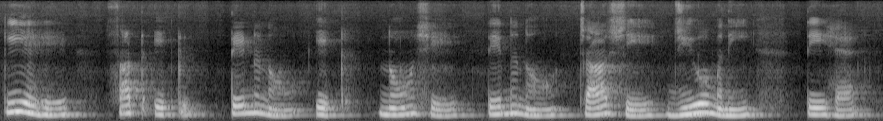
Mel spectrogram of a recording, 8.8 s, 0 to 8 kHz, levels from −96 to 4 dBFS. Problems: background sounds at intervals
